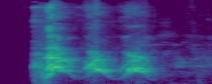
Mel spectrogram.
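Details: Boston Terrier/Pug mix dog barking indoors at dogs seen on a TV show: three sharp, evenly spaced barks in quick succession, each one short and punchy, followed by quiet room sound.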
